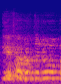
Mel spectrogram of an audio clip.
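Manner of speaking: imitated hysterical shouts; screaming. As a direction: scream at an intruder to get away. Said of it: "She kept on shouting, screaming".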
